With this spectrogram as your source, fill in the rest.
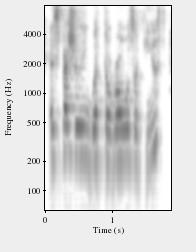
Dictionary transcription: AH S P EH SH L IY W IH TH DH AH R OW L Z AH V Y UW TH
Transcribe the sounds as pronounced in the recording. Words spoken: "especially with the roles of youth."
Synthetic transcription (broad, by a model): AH S P EH SH L IY W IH DH AH R OW L Z AH V Y UW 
